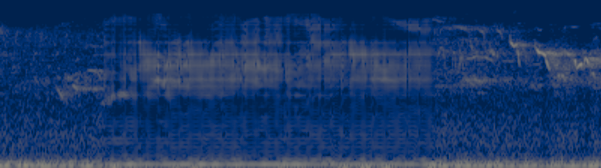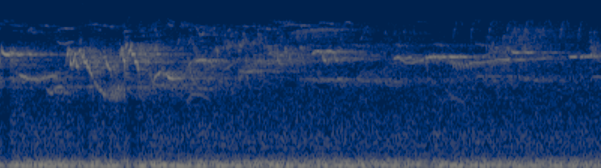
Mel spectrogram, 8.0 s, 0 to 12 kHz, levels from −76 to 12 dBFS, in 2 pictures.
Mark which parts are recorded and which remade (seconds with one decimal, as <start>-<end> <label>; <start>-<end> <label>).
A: 0.0-0.7 recorded; 0.7-2.9 remade; 2.9-8.0 recorded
